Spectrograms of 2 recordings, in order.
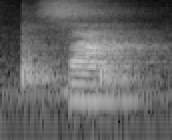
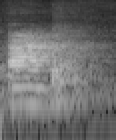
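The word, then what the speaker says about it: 三: Sang là 3, có người gọi là tang, dài ngắn và cái nét dưới cùng là dài nhất.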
